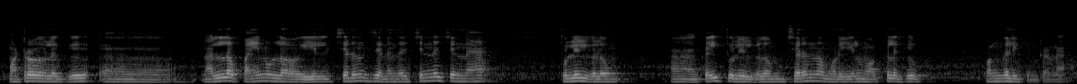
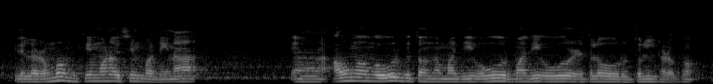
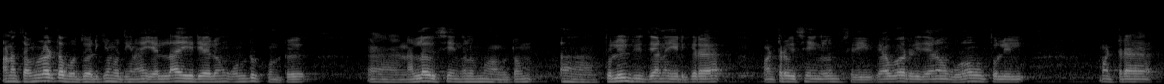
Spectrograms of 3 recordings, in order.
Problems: low volume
